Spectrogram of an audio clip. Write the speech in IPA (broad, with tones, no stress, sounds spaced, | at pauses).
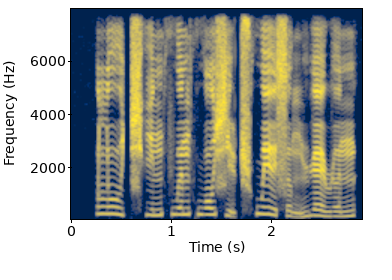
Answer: l o˥˩ ʊ̯ t͡ɕʰ i˧˥ n f w ə˥ n k w ɔ˥ ɕ ḭ˨˩ ʈ͡ʂʰ w e˥˩ ɪ̯ s ɤ̰˨˩ ŋ m ɥ ɛ˥˩ ɻ ə˧˥ n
